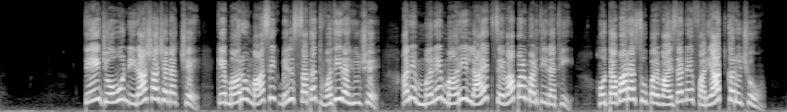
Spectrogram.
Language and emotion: Gujarati, angry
